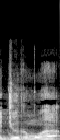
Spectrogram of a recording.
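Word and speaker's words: جُرْمُها: Makanya disebutkan al-lisanu jirmuha shaghir wa jurmuha azim. Kalau orang tidak pernah belajar ya bingung bacanya. Soalnya hurufnya sama, harokatnya tidak sama.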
